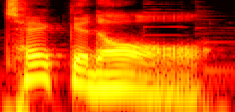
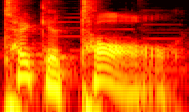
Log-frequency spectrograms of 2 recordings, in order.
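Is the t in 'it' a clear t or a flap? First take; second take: flap; clear t. First: The words link and the t becomes a flap. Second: The t in it is a clear t. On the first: The speaker calls it right. "Nó đọc thành the nha. Nó đọc lười lười thành the" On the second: The speaker calls it wrong. "Chứ nó không đọc take it all. ... Không đọc thành tờ nha"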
